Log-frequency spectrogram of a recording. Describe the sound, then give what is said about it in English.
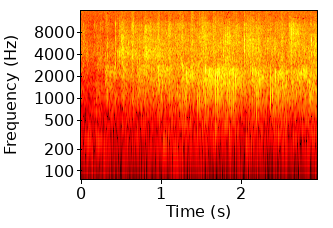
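An audience applauds and cheers in a dense, steady wash of clapping with voices calling out, holding at a fairly even loudness for about three seconds. “Yeah, they need a lot of cheering because they're going to need it.”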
